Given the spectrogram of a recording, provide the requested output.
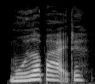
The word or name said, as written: modarbejde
